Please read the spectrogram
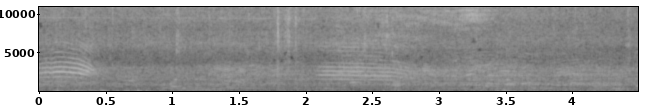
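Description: Two high-pitched calls from swimmers, one right at the start with a rise and fall in pitch and a flatter one about two seconds in, over a steady background murmur of distant voices.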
